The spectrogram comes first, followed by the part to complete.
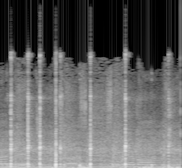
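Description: Background music with guitar notes, with about five sharp, irregularly spaced cracks of paintball markers firing in the game.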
